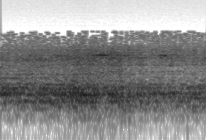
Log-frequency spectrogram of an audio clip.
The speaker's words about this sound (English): freight train winds like a puffing snake along a narrow grade from which the roadbed falls away for hundreds of feet to a swift-running river.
